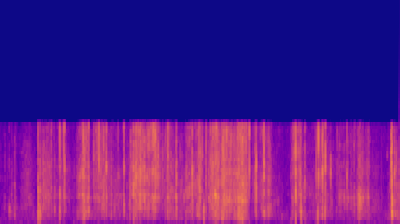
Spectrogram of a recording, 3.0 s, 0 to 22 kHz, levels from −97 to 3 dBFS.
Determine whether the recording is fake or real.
real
